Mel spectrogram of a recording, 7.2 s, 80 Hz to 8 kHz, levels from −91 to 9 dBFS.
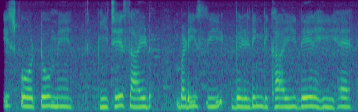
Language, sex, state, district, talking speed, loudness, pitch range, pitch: Hindi, female, Uttar Pradesh, Lucknow, 100 wpm, -15 LUFS, 220-235 Hz, 230 Hz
